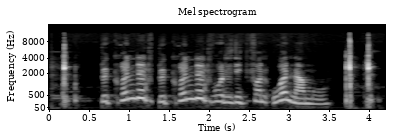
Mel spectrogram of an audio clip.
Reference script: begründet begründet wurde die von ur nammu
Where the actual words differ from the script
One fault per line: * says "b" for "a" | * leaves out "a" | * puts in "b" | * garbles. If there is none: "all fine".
all fine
